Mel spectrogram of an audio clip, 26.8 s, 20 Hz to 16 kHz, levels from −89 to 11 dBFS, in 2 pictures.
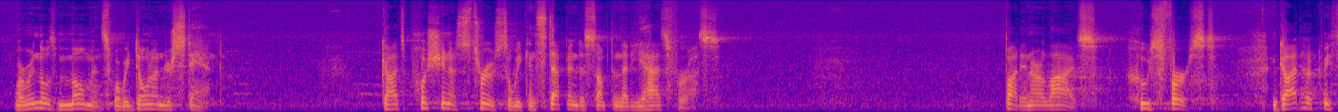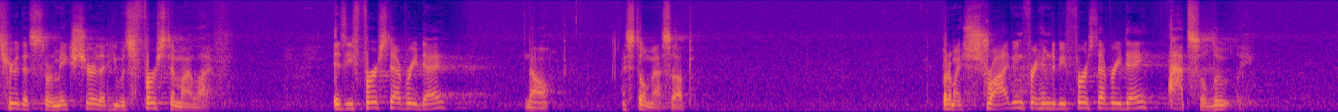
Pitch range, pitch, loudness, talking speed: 125-165 Hz, 150 Hz, -20 LUFS, 150 wpm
